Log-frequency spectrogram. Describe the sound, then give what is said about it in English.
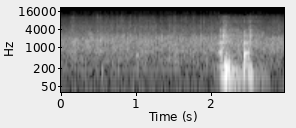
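Brief clapping from an audience as Dr. Allen is brought up to the stage to preach arrives as two short, sharp bursts after a stretch of quiet background hiss, then stops abruptly. No one speaks. “They're going to clap right now.”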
